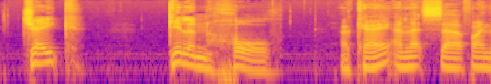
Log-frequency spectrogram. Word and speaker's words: Gyllenhaal: l e n h a a l so jill hen this is how i pronounce it because the j i think is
